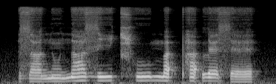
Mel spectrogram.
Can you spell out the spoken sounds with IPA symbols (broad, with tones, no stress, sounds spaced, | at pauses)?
z ä˨ n ũ˨ n ä˦ z i˦ t͡ɕʰ u˦ m ä˦ ʔ pʰ ä˦ ʔ l ɛ˦˨ s ɛ˨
